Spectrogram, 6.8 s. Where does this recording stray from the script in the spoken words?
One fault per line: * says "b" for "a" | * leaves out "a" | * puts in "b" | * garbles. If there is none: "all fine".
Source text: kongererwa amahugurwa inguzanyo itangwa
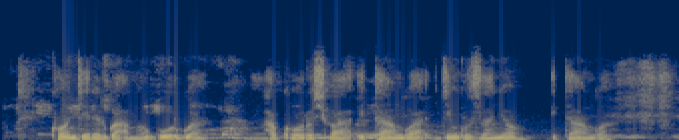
* puts in "hakoroshywa itangwa ry"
